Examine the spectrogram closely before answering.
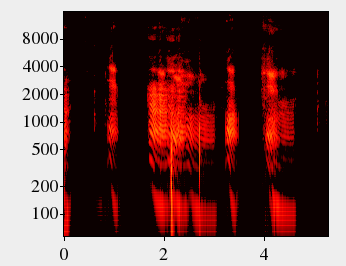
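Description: A game villager mumbles in short nasal grunts, again and again.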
